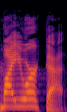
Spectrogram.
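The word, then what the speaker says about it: Mallorca: who's in major Ma how do you say that mayor oh yeah yeah that's that that's how you say it but I but it's spelled ARCA so in my head I have somewhere mayorca so she's in mayorca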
